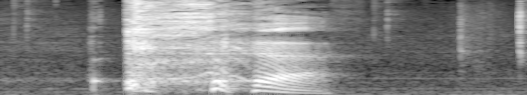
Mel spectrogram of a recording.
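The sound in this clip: Coughing from a tickle in the throat: a small throat sound, then a few harsh, loud coughs and a voiced throat-clearing, followed by near quiet.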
